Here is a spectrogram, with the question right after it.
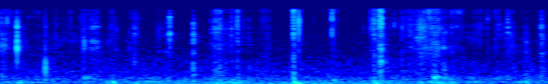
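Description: A blade carves chunks and shavings off a solid green oval soap bar held in the hand. It makes a quiet series of crisp, bright scraping and crunching cuts with short, sharp snaps, each dying away at once.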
